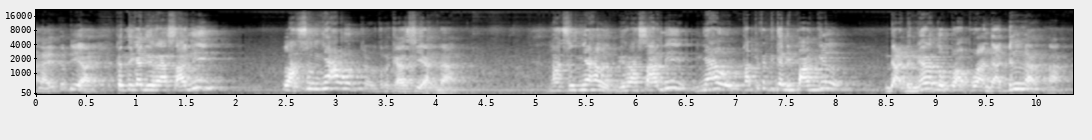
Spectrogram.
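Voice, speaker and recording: A man preaching a sermon to his congregation, telling lively stories and often repeating a tag phrase to the listeners. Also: high voice, slight background noise. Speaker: pastor. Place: church sanctuary. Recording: echoey church hall, faint ambience.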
